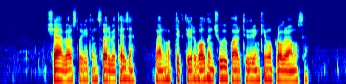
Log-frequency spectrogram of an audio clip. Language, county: Lithuanian, Kaunas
